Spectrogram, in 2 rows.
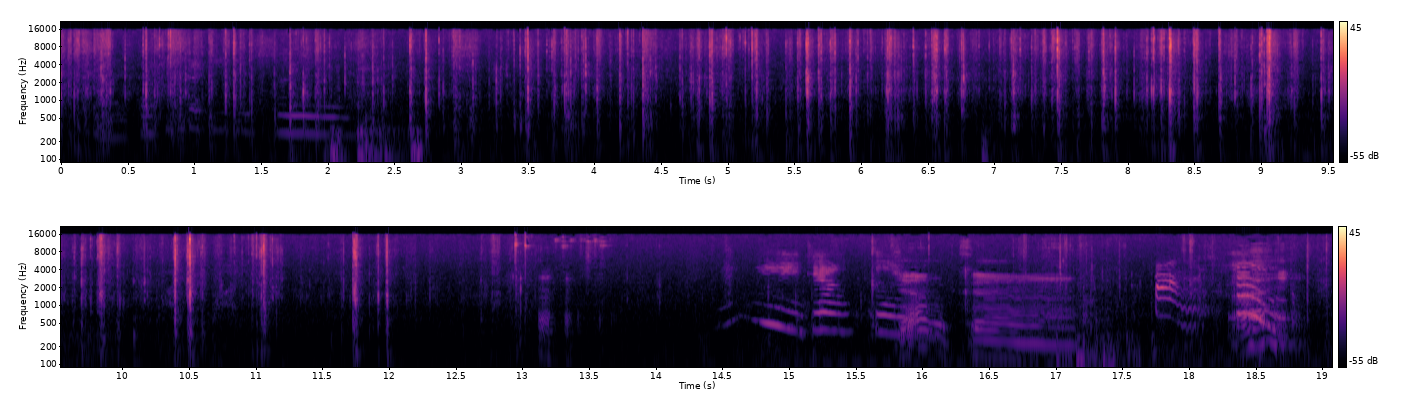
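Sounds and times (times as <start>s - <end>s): cat scratching cardboard: 0.0s - 12.9s.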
